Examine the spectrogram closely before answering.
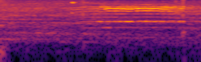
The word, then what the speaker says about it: Kenyale: I always want to say lay at the end of it because I don't know why. Every I'm going time. with Lee. It is Lee.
